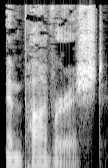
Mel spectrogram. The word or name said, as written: impoverished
